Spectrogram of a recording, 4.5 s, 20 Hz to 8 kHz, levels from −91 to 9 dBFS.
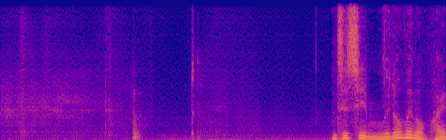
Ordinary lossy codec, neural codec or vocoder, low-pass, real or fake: none; codec, 16 kHz, 0.5 kbps, FunCodec, trained on LibriTTS, 25 frames a second; none; fake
